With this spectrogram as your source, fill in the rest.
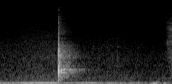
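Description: A chess piece knocks down onto a board.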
